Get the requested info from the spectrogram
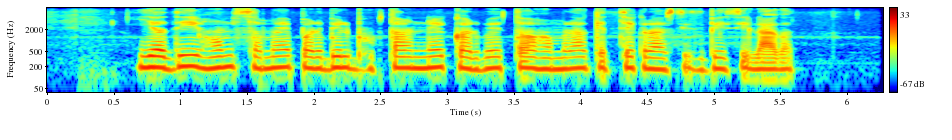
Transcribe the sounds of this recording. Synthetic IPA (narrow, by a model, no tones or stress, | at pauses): jəd̪iɦəmsəməjpəɾbɪlbʱʊkt̪annːekəɾbet̪ɔɦɐmɾakɪt̪ːekɾaːsisbeːsila̰ːɡət̪̚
